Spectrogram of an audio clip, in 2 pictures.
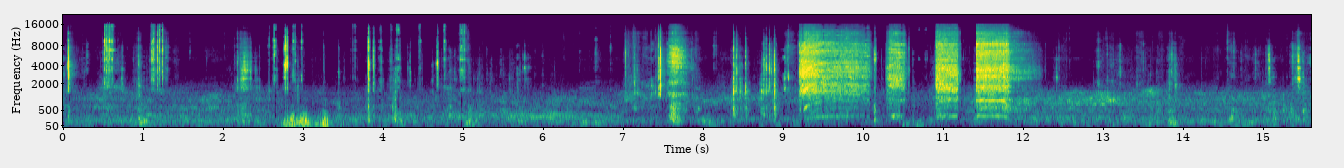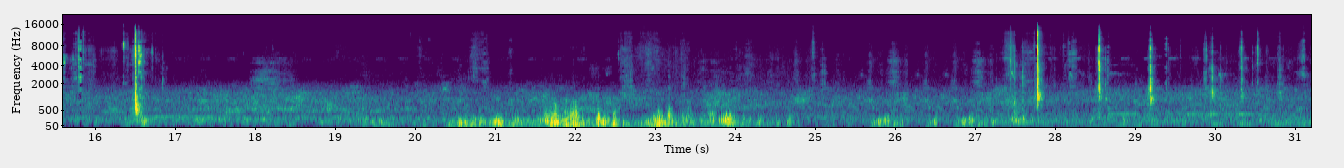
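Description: Hand ratchet clicking on an 8 mm socket as the throttle body bolts are loosened, with scattered knocks and clatter of tools and metal parts; the densest, fastest run of clicking comes about nine to twelve seconds in.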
